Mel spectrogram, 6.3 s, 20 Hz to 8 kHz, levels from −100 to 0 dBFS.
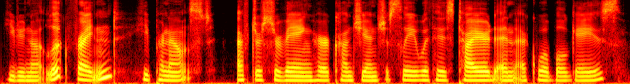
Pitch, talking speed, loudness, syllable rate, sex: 165 Hz, 160 wpm, -20 LUFS, 4.9 syllables/s, female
